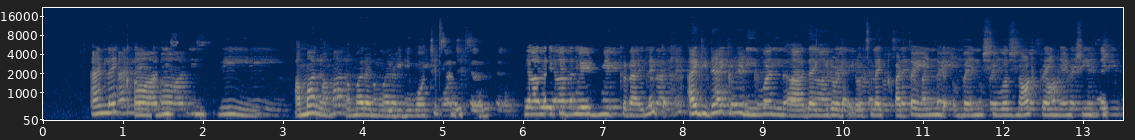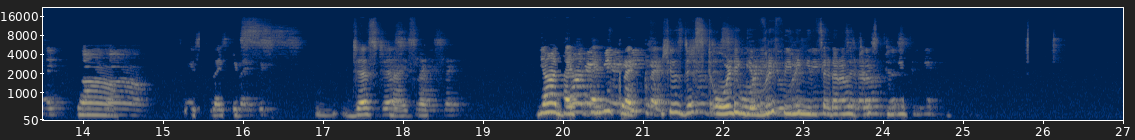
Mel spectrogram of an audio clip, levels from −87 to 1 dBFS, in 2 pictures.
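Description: From the start of the speech to the end, every phrase is followed by a second, weaker copy of itself, arriving roughly a third of a second later and sitting about 8 dB below the direct sound. This is echo with no canceller: the far end is playing the call over a loudspeaker, its microphone is picking that playback up again, and nothing in the chain subtracts it before it returns. The copy sounds thinner than the original.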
